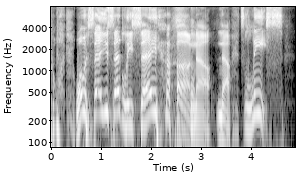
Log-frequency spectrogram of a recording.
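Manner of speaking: smug, condescending, superior, drawn-out sing-song tone. Retelling how a dance judge corrected French words: imitating someone speaking smugly. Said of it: "But in this very smug way".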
